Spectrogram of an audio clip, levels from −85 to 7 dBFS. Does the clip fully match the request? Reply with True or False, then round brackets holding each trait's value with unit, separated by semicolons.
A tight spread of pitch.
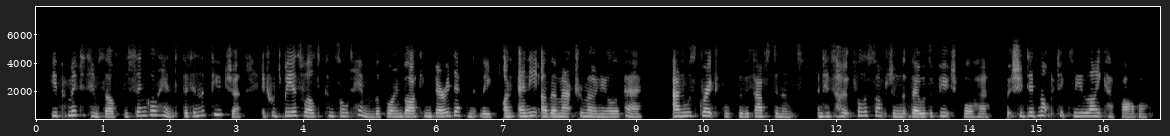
False (3.4 semitones)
